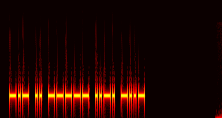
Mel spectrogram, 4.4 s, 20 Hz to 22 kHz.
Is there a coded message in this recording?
Yes: Morse code from 0.2 to 2.9 s, heard as a keyed tone, about 36 wpm, 700 Hz. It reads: KI0FX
